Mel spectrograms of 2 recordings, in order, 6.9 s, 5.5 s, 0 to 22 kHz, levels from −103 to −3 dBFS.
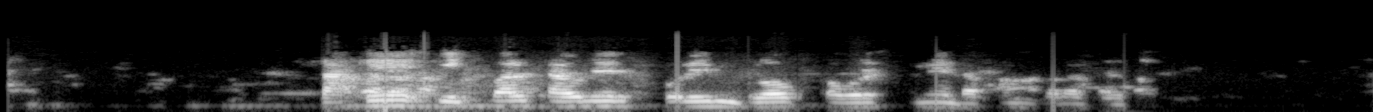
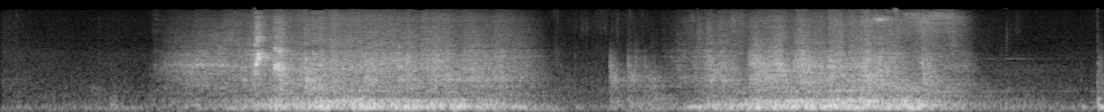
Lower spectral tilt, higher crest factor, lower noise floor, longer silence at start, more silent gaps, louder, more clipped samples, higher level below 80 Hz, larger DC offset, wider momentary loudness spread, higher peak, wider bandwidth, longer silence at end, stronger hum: first, -7.5 dB/octave vs -4.5 dB/octave; second, 18 dB vs 24 dB; first, -85 dBFS vs -55 dBFS; second, 0.05 s vs 0.55 s; neither; first, -17 LUFS vs -24 LUFS; neither; second, -56 dBFS vs -50 dBFS; neither; about the same, 19 LU vs 20 LU; about the same, -2 dBFS vs -4 dBFS; second, 5.6 kHz vs 16 kHz; first, 1.15 s vs 0 s; neither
